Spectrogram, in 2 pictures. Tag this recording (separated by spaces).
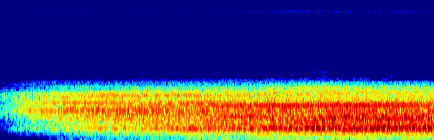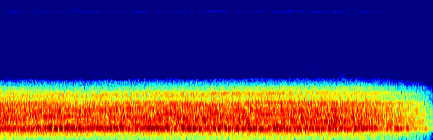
alert change signal whizz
